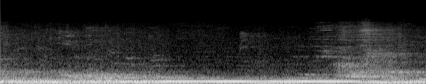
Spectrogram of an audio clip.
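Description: A loud, steady low drone held the whole time, part of the recorded backing soundtrack for a stage drama, with fainter higher tones coming in near the end.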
